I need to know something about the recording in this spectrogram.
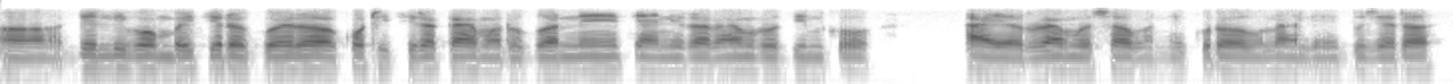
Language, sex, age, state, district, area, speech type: Nepali, male, 45-60, West Bengal, Darjeeling, rural, conversation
